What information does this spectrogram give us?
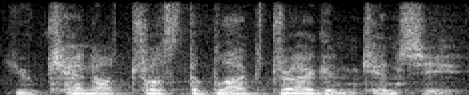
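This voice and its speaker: An actor playing a grave, dutiful ninja clan master in a video game, speaking formally in a husky voice. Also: male voice, mid-range voice, normal speed, lightly acted. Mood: solemn. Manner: formal, solemn. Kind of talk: video game fight banter.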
